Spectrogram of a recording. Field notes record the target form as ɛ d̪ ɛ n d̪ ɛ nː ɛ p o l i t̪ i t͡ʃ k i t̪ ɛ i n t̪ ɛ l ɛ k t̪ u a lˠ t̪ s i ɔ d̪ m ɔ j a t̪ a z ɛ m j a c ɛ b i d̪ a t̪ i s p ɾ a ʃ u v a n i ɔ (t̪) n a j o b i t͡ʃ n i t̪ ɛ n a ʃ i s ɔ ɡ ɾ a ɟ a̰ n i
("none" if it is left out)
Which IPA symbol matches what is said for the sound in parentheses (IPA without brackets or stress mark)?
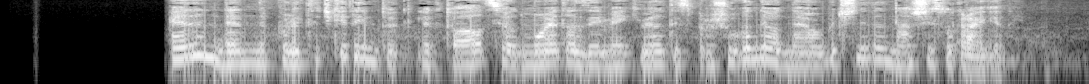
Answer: d̪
